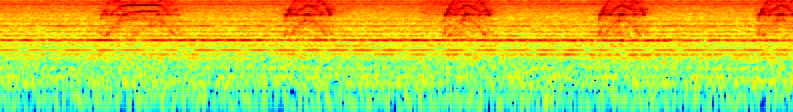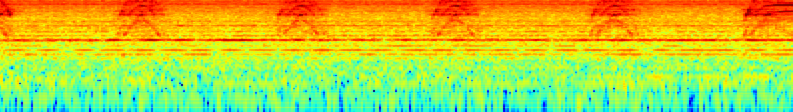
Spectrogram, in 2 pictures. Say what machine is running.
slide rail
